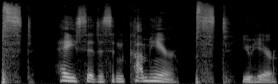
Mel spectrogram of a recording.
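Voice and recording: A natural voice reading aloud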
